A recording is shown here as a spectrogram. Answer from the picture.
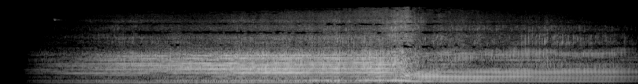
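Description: An engine-like drone in an intro sound effect: a steady hum that fades in over the first two seconds, dips in pitch about four seconds in, then carries on more quietly.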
